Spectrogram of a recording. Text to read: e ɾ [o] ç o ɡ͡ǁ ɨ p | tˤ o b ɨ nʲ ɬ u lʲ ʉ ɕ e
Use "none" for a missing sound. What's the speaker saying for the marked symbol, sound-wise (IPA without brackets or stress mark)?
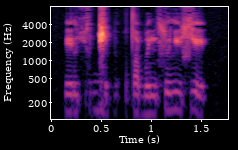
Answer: o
